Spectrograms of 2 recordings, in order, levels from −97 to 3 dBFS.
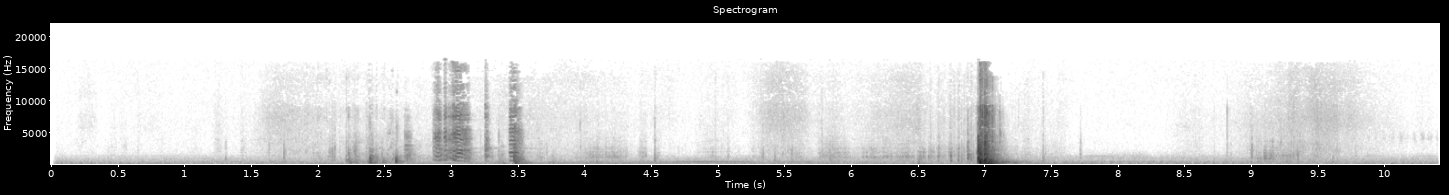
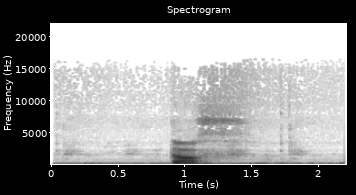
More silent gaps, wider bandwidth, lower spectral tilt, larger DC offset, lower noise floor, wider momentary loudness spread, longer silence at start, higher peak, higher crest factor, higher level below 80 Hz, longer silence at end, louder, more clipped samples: neither; about the same, 16.5 kHz vs 16 kHz; second, -4.5 dB/octave vs -6 dB/octave; neither; first, -63 dBFS vs -47 dBFS; first, 30 LU vs 24 LU; first, 2.4 s vs 0.9 s; first, 0 dBFS vs -4 dBFS; first, 34 dB vs 20 dB; second, -76 dBFS vs -64 dBFS; first, 3.25 s vs 0 s; second, -26 LUFS vs -18 LUFS; neither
